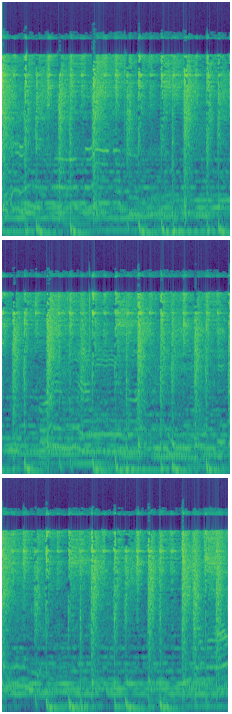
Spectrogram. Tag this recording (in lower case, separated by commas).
music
